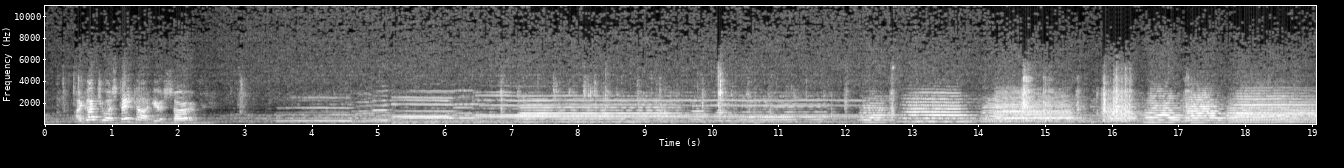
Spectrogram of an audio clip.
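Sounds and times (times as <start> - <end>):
orchestral score led by brass: 0.0 - 19.0.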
